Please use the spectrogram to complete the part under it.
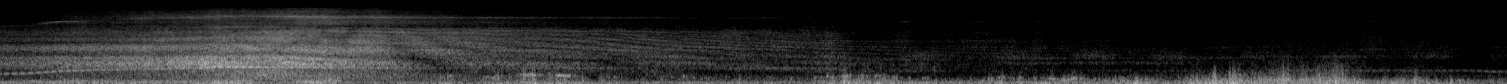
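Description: An X-Fly Su-27 twin electric RC model jet flies past with a rising, whining fan roar that peaks and fades, followed by steady outdoor engine hum and some wind buffeting, no talk.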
